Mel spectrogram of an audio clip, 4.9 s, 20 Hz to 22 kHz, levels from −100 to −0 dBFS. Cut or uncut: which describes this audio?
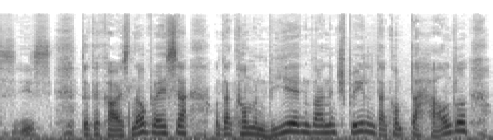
uncut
